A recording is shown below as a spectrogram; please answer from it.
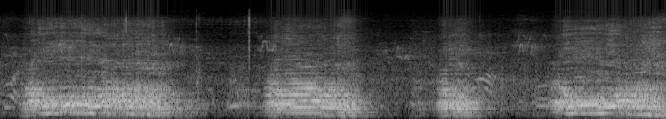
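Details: Captive lions at Belgrade Zoo giving a series of four powerful roars in quick succession, each a rough, resonant blast about a second long, with short gaps between them.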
